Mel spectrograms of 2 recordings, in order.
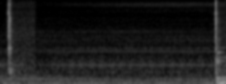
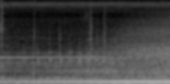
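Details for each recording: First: Trane gas furnace on a no-cooling call, after the capacitor was replaced: silence, a click, then the fan spins up into a steady, even rush of air. The blower starts normally, so the motor is probably okay. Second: Trane gas furnace on a no-cooling call, jumper red to green: steady low hum building slightly with no fan spin-up; blower stalled on a failed capacitor; new capacitor made it start, motor probably OK.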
